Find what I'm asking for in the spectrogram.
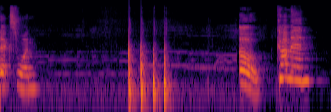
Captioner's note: door knock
